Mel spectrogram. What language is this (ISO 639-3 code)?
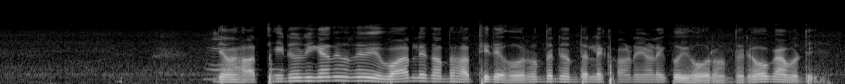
pan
